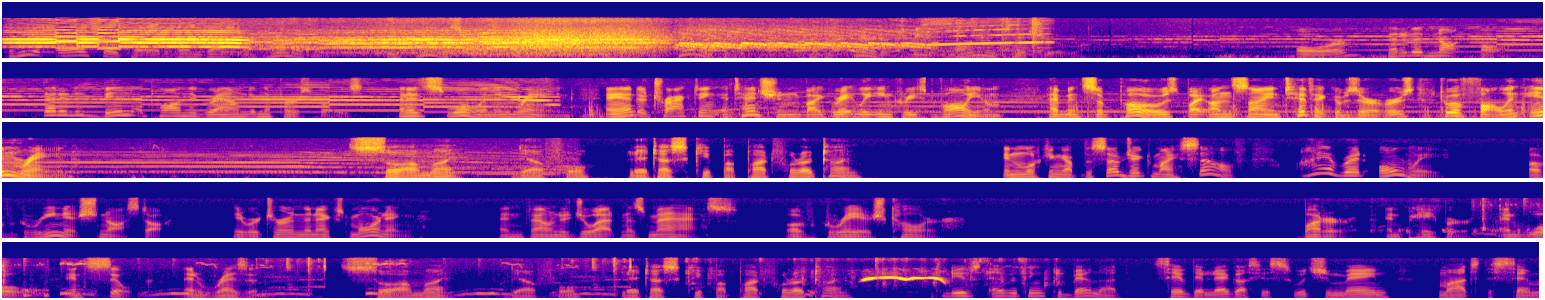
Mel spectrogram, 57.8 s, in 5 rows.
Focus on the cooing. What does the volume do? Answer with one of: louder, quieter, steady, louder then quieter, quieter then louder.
louder.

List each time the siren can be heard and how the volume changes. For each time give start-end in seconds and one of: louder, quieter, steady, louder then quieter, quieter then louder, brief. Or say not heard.
0.0-27.5 quieter.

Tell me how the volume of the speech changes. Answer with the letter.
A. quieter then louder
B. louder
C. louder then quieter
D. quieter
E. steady
C.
